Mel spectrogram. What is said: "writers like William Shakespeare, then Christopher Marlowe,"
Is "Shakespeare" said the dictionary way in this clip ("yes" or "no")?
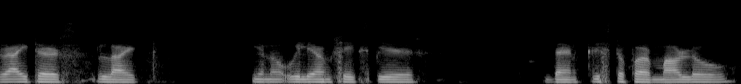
yes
